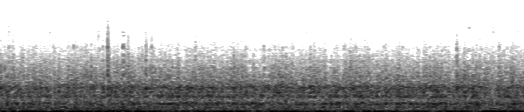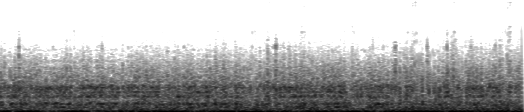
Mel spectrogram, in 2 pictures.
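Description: Steady wind rumble on the microphone of a camera moving along a road, with the constant hum of tyres rolling on tarmac underneath.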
